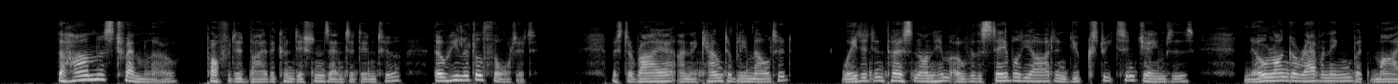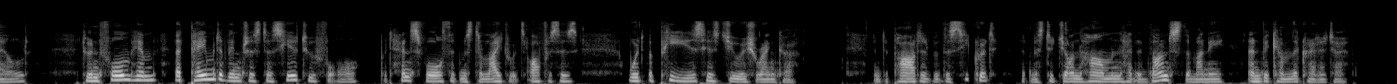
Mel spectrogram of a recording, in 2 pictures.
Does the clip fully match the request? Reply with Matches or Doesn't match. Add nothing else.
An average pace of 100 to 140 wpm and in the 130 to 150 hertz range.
Doesn't match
